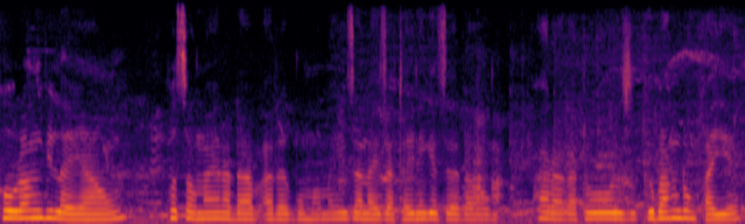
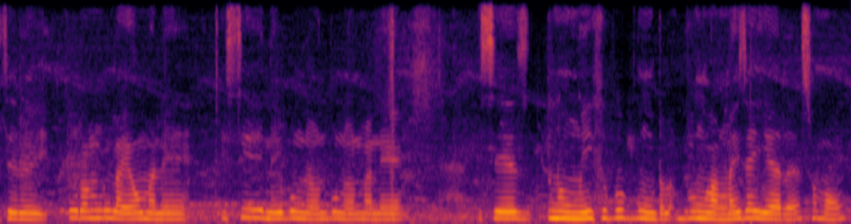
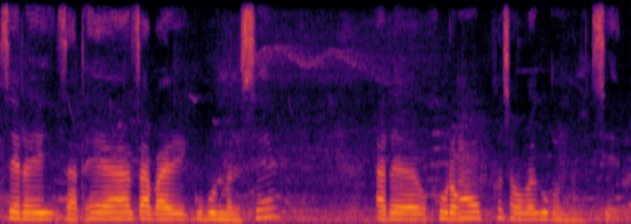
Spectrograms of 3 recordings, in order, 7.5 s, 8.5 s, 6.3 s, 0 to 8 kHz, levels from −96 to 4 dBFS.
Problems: constant background noise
